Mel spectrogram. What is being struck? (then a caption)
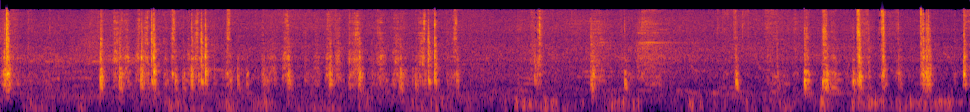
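Plastic camera lens hood scraped with a wooden stick. A bamboo stick scratches and rubs inside a black, rectangular, hollow plastic camera lens hood with a ribbed inner wall. It produces a quick, uneven series of dry, bright rasps and ticks as the stick drags across the ribs, with soft rubbing between the strokes. Each scrape stops short with no ring.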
